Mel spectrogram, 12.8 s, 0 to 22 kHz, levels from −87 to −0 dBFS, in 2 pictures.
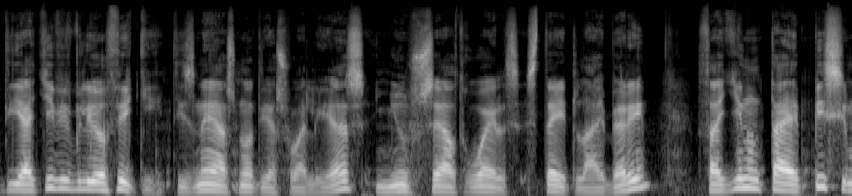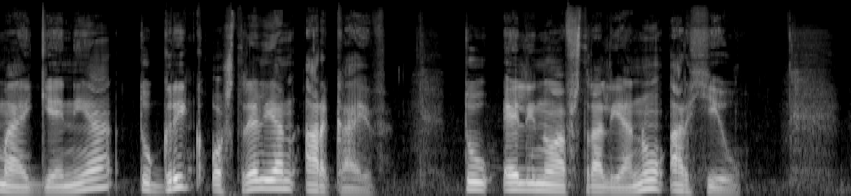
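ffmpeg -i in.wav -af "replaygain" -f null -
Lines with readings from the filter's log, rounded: track_gain = +1.1 dB
track_peak = 0.444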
